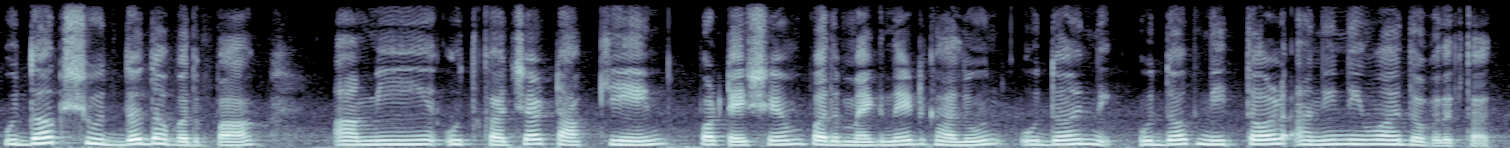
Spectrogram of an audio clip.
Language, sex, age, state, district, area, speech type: Goan Konkani, female, 30-45, Goa, Salcete, rural, spontaneous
